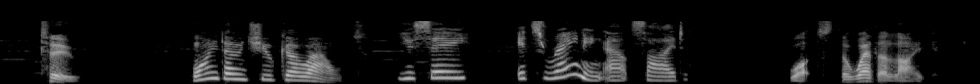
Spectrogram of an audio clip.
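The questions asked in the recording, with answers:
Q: What's the weather like?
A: It's raining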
